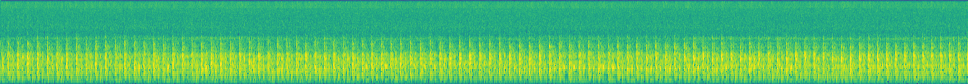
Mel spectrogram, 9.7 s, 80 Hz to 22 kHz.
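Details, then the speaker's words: Wilesco D21 model steam engine on its second run, fired by a Bix burner on propane/butane mix and driving a 3D-printed Baker fan as load. Quick, even chuffing at about 3.5 beats per second, no knocks. Normal running under load. "Sounds good with the load on it."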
